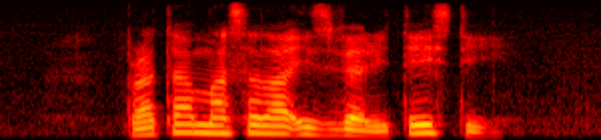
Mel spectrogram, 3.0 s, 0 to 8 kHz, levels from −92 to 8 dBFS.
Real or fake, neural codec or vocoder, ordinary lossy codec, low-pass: real; none; none; 7.2 kHz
